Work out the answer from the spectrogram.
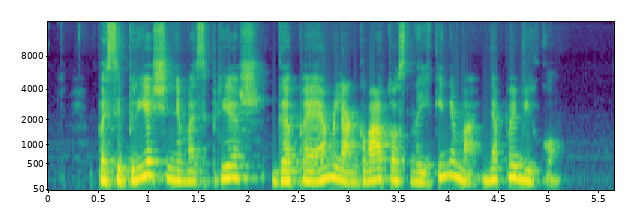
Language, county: Lithuanian, Alytus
